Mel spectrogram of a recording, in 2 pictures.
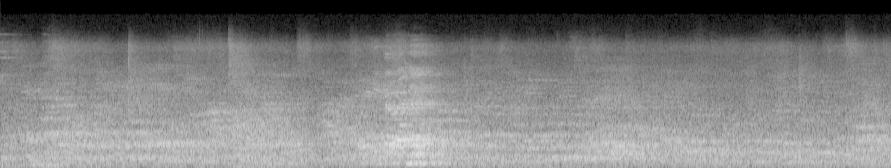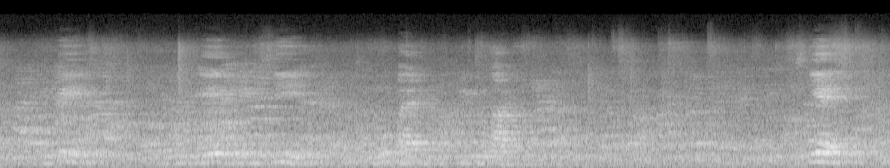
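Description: A middle-aged man speaks calmly, close to a clip-on microphone.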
